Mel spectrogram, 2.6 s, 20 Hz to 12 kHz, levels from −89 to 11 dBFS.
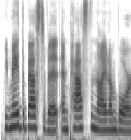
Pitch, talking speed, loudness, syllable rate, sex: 215 Hz, 275 wpm, -17 LUFS, 5.3 syllables/s, female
